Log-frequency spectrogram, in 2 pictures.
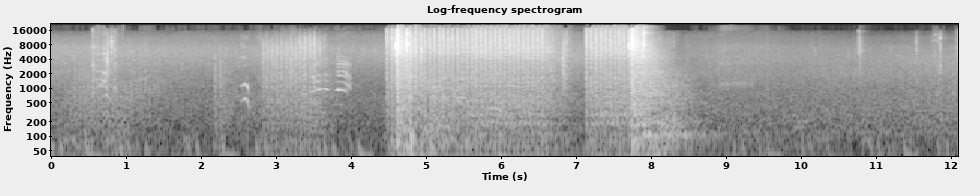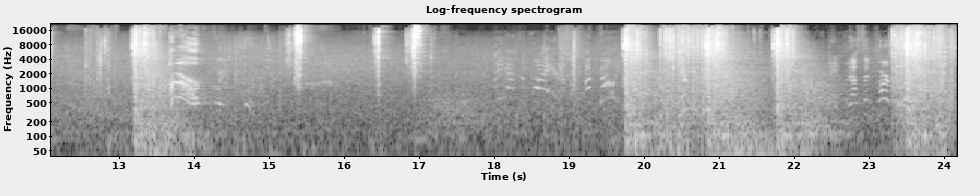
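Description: Enemy gunfire crackles in the sci-fi video game Starfield, with repeated sharp bursts and volleys of shots, some close and loud, scattered irregularly over a steady background din.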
